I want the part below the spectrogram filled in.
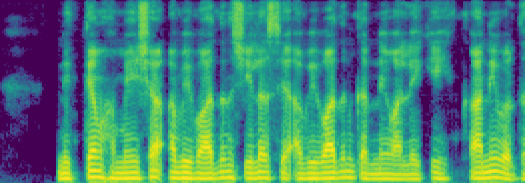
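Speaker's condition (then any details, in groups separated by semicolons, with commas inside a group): No condition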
